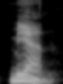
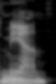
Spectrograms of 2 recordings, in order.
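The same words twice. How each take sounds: First: The word has a sharp falling tone. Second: The word has a flat, neutral tone. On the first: The speaker calls it right. "you have to use the fourth tone, angry" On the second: The speaker calls it wrong. "but that's neutral"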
